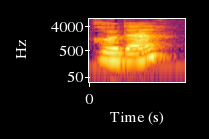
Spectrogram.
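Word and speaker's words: Graudin: city by Ryan Grodin I want to say like a French person because I think it's supposed to be pronounced hoda but like no one would recognize that Ryan Grodin live the French is so much prettier hook line is run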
